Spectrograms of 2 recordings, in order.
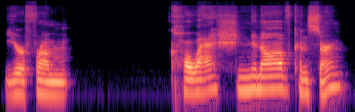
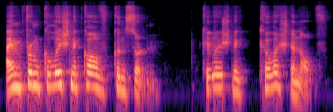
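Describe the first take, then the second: First: Said in the usual way. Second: Higher, hammed-up Russian accent on "Kalashnikov"; a viewer asked for it, so a mock Russian accent. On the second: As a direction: ham it up like a Russian gun salesman. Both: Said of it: "Put on a Russian accent and say".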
